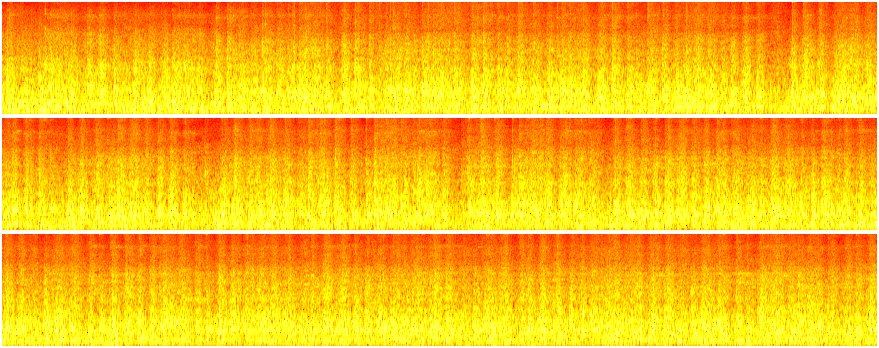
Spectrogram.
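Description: Mixed freight trains rolling past at close range: a steady, loud rumble of wheels on rail, with a few sharp knocks and clicks as the wheels cross rail joints.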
